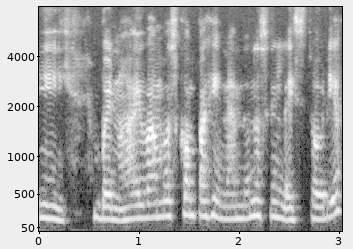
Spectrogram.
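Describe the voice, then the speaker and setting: Speaking at a moderate pace, a woman with a fairly low pitch sounds somewhat breathy, her intonation fairly even. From Bogotá, Colombia. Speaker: mechanical engineer and mother. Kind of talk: testimony. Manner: halting.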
